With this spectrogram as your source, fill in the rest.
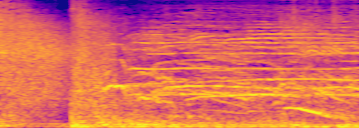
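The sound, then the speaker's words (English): A single sharp Tannerite blast blows up a wedding dress, followed at once by a sustained crowd of family and friends cheering and shouting. “To blow her wedding dress into smithereens with family, friends there all to watch.”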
